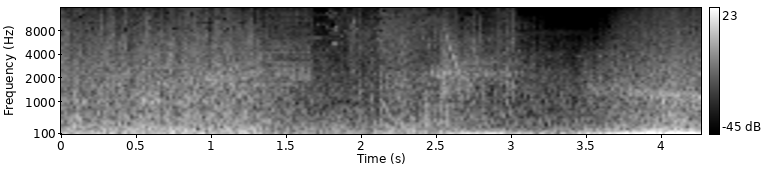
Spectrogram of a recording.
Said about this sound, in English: So periodically, there's a giant deadly wave that goes past. That whooshing sound?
